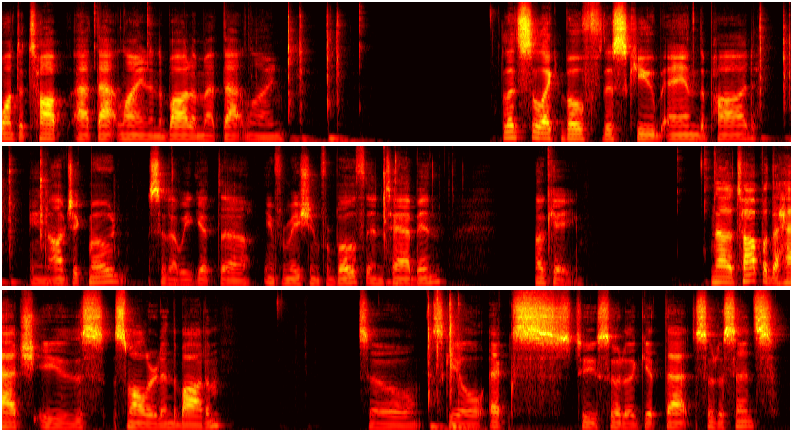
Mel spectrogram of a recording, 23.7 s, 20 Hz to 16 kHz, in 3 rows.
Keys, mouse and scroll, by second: 1.0 middle click, 2.9 z, 3.6 middle click, 7.9 Tab, 11.7 Tab, 12.8 middle click, 13.4 click, 13.6 middle click, 14.7 KP_5, 14.7 KP_7, 14.8 shift+click, 16.4 click, 20.1 s.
